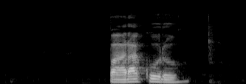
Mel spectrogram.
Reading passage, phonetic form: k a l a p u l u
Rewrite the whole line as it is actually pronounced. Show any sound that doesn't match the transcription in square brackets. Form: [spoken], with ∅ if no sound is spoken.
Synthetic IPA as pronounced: [p] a [ɾ] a [k] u [ɾ] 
